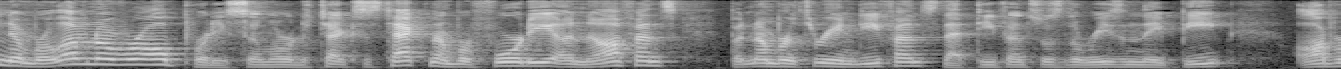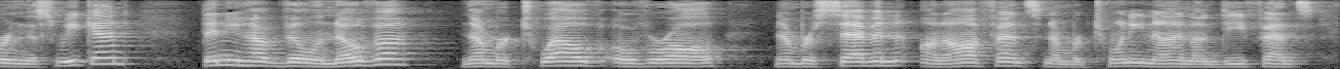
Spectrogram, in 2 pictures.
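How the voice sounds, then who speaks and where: A man with a fairly high voice breaks down college basketball in casual talk. He is opinionated and reels off stats. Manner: opinionated, reels off rankings, laughs now and then.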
